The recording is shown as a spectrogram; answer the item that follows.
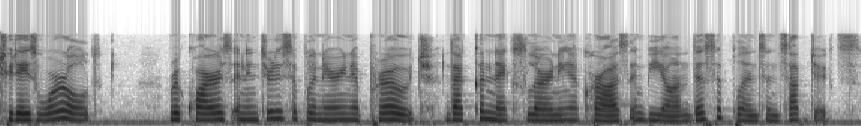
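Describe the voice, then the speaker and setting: A woman speaks with a Spanish accent. Her pitch swings very widely. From northern Mexico (Reynosa, Tamaulipas). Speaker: graduate student and educator. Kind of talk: class presentation, reading aloud. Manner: formal.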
